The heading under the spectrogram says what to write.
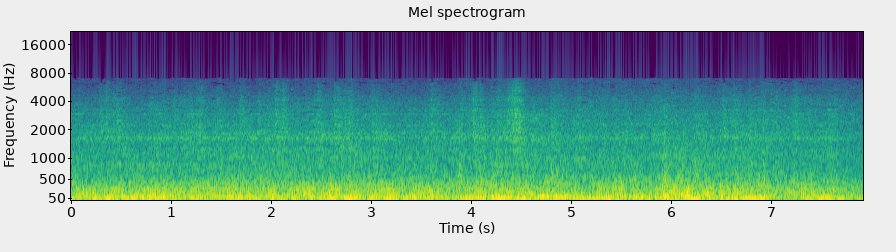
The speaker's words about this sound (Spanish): De noche viaja sentada en el tren.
